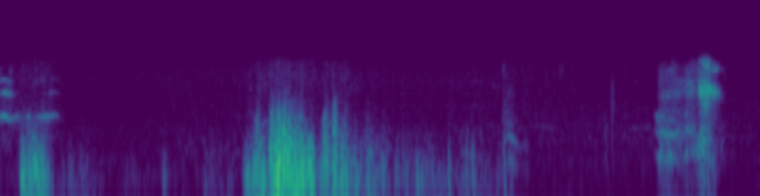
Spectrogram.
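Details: Husky puppies; a short tonal whine opens, then noisy rustling bursts, and a brief higher squeal near the end, with quiet gaps between.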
